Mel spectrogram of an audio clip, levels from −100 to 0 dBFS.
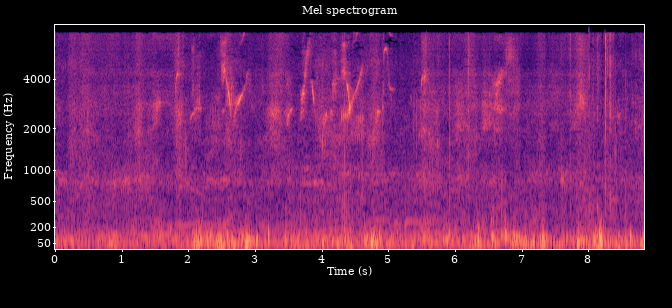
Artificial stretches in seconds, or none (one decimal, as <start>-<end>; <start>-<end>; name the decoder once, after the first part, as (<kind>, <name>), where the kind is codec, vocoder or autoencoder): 0.4-1.8 (codec, SNAC); 2.9-3.5; 5.5-8.0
